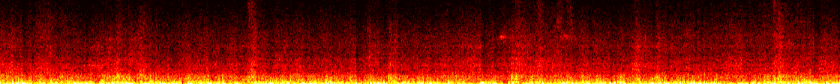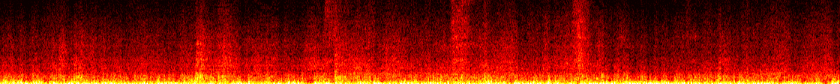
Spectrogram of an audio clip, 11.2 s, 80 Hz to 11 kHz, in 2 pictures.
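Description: Kominato Railway KiHa 200 diesel railcar running at speed: a steady low rumble with irregular clicks of the wheels over rail joints.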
